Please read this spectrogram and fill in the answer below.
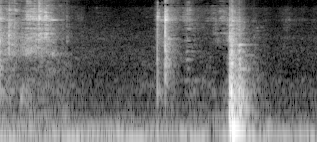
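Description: A long metal ruler and a marker pen handled and set down on pattern paper over a table: a sharp click at the start, then two more knocks, one just past a second and a heavier one near the end, with light paper rustle after the first.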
